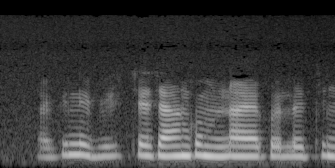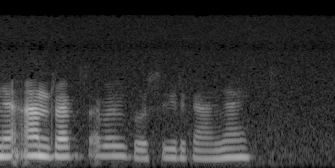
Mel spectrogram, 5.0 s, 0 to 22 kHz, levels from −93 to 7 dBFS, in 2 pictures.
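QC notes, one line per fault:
1.27–2.58 s, automatic gain falling: the automatic gain control judged the input too loud or its background noise too strong and lowered its gain by about 3 dB, so speech and room noise sink together before "anthrax akoi", unlike the talker moving near 2.5 s, which shifts only the voice.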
